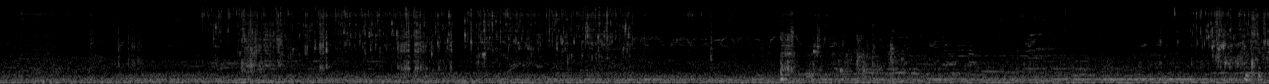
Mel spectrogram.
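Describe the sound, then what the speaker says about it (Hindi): Water pours and trickles steadily into a potted thuja plant, a close, continuous splashing and dribbling with a few small knocks and no talk. "अब हम इसमें इसकी वाटरिंग करेंगे"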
